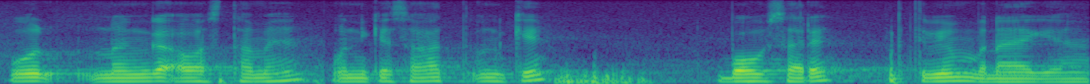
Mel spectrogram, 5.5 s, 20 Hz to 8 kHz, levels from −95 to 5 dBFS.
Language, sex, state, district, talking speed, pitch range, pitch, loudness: Hindi, male, Bihar, Purnia, 155 wpm, 120-130 Hz, 125 Hz, -20 LUFS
